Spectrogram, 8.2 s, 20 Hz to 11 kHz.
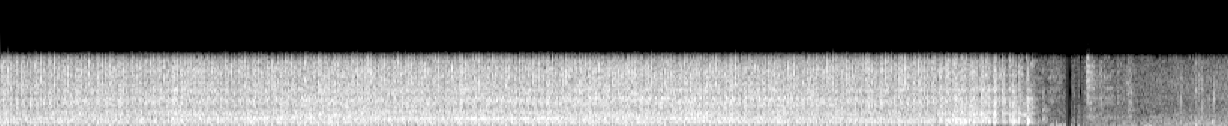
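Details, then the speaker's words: Small engine with a cork piston crown, run without oil, cylinder scored, 1/16-inch hole in the piston: fast rattling knock about four per second over a buzzy engine; cork debris striking the cylinder head, chunks blown out the exhaust. "yeah it's uh some of the cork or something's hitting the uh cylinder head I can hear it making a nasty noise there"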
